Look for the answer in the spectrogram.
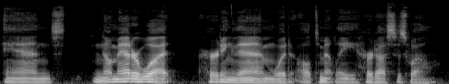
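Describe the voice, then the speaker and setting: A man plays a devoted boyfriend in an intimate audio drama. His voice sits a little low. He is gentle and earnest, with a casual, conversational delivery. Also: normal speed, close to an everyday voice. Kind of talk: amateur audio roleplay acting.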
